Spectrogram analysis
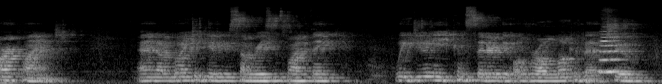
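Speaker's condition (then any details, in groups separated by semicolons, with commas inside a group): No condition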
